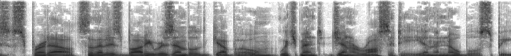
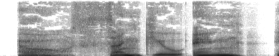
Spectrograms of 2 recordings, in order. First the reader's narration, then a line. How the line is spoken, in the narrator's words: he sighed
